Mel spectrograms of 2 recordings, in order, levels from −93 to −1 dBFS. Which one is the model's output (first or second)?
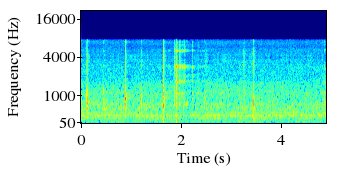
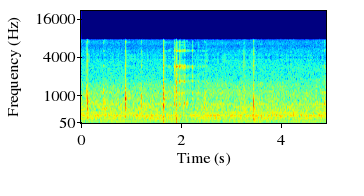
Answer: first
